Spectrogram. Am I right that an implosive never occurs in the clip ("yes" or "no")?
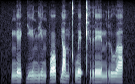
yes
